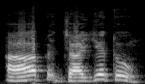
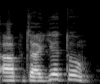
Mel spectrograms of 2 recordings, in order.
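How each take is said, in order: First: It is said in a challenging, threatening tone. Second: It is said in a plain, neutral tone. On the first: A warning not to go. "वह उसको मना कर रहा है" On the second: A simple request to go. "साधारण भाषा से उसमें बोला"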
